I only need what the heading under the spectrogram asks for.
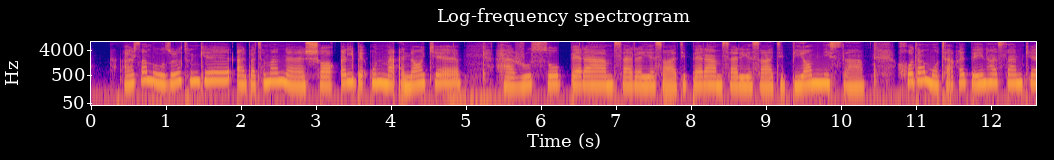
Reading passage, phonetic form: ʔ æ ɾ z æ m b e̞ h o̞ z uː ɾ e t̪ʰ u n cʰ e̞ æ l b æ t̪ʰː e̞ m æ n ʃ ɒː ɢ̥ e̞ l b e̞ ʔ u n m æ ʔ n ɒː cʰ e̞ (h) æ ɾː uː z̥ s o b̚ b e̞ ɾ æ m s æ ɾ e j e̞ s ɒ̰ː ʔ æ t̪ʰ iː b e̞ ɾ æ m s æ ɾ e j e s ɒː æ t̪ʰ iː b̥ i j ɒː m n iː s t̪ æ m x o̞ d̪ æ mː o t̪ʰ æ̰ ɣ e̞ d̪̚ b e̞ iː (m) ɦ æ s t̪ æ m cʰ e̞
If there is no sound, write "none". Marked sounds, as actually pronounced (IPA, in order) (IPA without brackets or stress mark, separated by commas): h, n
